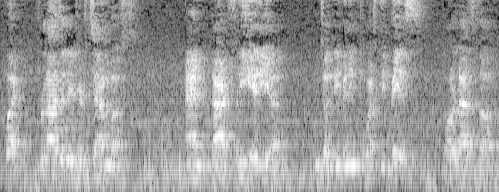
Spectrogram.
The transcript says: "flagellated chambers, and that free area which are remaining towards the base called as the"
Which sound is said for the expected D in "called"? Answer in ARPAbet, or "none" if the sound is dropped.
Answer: D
